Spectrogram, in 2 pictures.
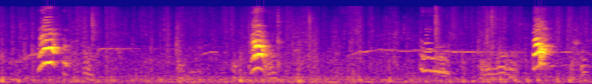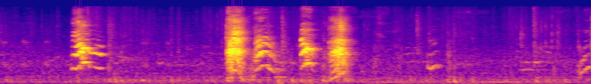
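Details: Six pet Chihuahuas after a shampoo; high, sharp yips come at irregular intervals, about eight in all, with a quick cluster of three near the end and a faint whistle-like tone between them.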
